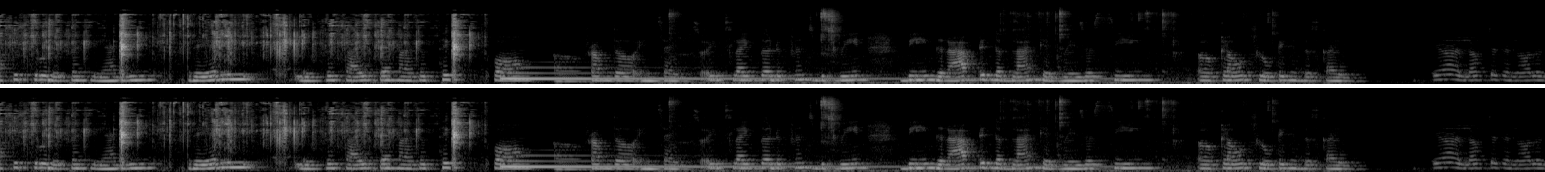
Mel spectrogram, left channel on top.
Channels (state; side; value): identical; both; correlation 1.00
